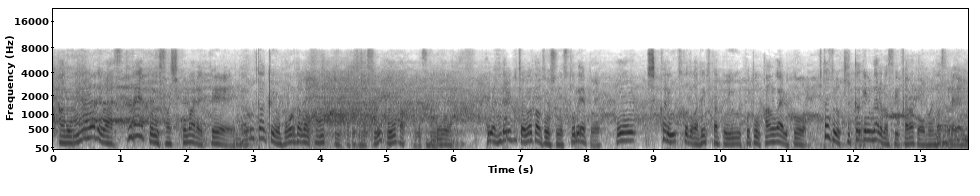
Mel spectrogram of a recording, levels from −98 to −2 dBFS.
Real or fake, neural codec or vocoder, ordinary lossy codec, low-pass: fake; codec, 16 kHz, 2 kbps, FreqCodec, larger model; none; none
